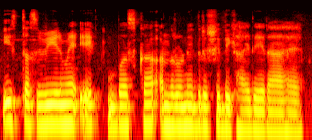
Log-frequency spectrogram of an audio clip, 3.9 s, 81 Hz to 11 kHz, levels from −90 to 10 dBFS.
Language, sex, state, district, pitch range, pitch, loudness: Hindi, male, Uttar Pradesh, Lalitpur, 115-140 Hz, 130 Hz, -14 LUFS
